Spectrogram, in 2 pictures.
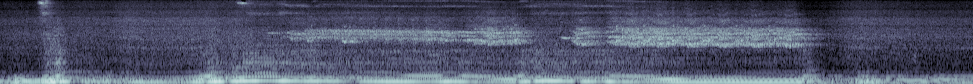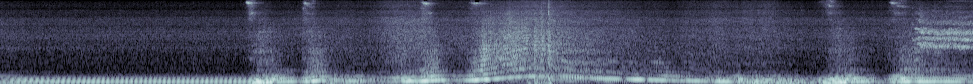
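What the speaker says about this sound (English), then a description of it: "So that was a little burnout." A Toyota Supra does a burnout, its engine revving hard in repeated rising and falling surges with a squealing tire note, a sustained high rev in the middle, then more sharp revs, loud and close without talk.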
